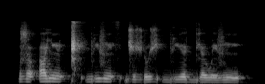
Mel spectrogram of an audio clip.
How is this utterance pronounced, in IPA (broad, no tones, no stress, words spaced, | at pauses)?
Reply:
zɔʔɒjĩə̯ ǁʰṵbivĩ θḭd͡ʒɔʒɾuʒḭ biə̯ bʲɒwe vĩ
